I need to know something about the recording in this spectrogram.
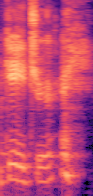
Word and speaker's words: Gauger: okay my name is Gauger rhymes with major and um I'm a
